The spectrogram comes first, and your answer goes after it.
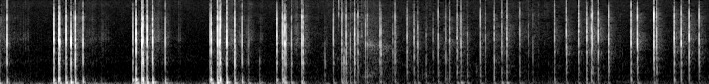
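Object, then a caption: Soft vinyl zip pouch. A small, flat, pink holographic faux-leather/vinyl zip pouch, soft and hollow, is held in both hands and scratched and tapped with long nails. Bursts of dry, crackly scratching come first, then give way to a run of quick, crisp taps with a low, hollow thump beneath the bright clicks.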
